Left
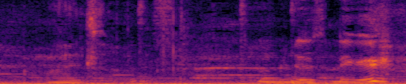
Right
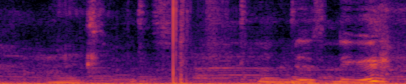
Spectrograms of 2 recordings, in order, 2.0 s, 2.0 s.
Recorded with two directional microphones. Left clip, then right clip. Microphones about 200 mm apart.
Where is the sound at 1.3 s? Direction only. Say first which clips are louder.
Right 2 dB; 20° left (ahead or behind).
